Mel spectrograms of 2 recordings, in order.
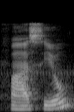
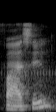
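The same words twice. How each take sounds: First: "fácil" with the final l softened to a u, like fasiu; Portuguese pronunciation. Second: Said in the usual way. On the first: Shown as a demonstration. Teacher models the Portuguese word for Spanish speakers, final l as u. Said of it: "fácil /fasiu/ vs /fasil/". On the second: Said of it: "fácil /fasil/".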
